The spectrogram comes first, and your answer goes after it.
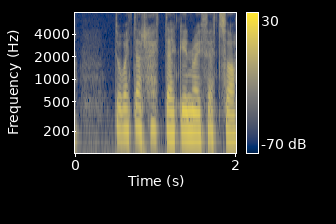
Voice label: "rhedeg", Welsh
